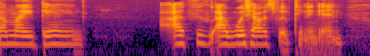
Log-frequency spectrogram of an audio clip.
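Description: With an American accent, a woman speaks at a medium pitch and a moderate pace. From Washington State, US (Kenyan-born). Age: 20s. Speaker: podcast host, college student. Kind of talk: casual monologue. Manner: hesitant, many fillers and laughs.

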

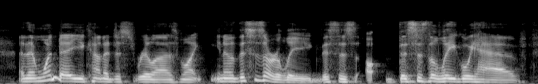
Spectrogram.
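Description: A man with an American accent, a plain, everyday voice, medium pitch, ordinary pitch variation and a fairly quick pace. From US South, Mississippi. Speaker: soccer podcast co-host. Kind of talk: casual chat.

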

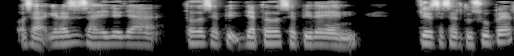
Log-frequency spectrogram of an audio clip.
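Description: A man talks at a moderate pace and medium pitch. His tone is dark and mellow. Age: 20s. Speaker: podcast co-host. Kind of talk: casual chat.

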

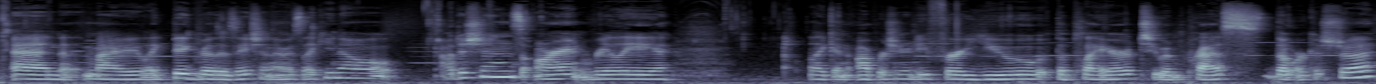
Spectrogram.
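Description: A woman with an American accent at a fairly slow pace, amid audible room echo and music in the background. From New Jersey. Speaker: orchestral flutist. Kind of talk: casual interview.

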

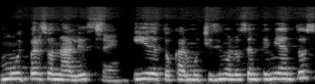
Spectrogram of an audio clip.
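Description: Somewhat breathy talking proceeds at a moderate pace, the intonation fairly even. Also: woman. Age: 40s. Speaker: podcast co-host, journalist. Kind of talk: casual chat.

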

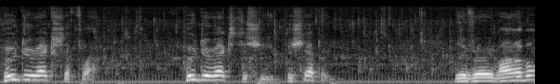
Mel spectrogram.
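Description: Noticeable background noise accompanies a man whose pitch varies in an ordinary way. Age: 70s. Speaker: preacher. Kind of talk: sermon. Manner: earnest, preacherly.

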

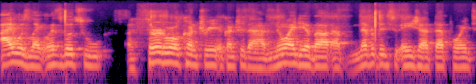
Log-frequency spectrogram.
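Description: A man speaks at a very fast pace with a French accent. His pitch is medium and varies in an ordinary way. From France, Moroccan family. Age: 20s. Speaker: communication consultant. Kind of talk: casual chat.

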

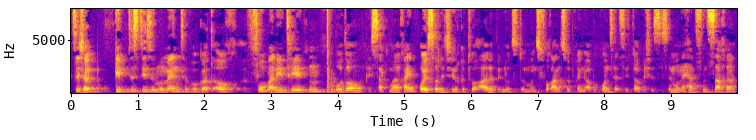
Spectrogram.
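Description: Talking at a fairly quick pace with hardly any pauses, a man with medium pitch and ordinary pitch variation has an unremarkable speaking voice, with big swings in loudness. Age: 30s. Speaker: bible school director of studies. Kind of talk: interview about spiritual growth. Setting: in person at a faith centre.

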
